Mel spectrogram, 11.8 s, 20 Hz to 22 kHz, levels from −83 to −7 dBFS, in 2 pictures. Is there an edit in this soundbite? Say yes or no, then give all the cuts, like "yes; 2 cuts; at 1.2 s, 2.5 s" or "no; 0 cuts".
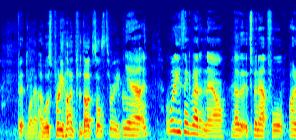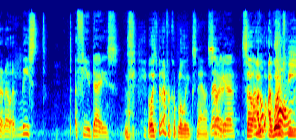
no; 0 cuts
